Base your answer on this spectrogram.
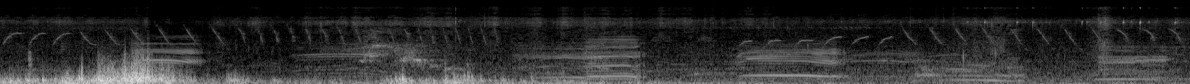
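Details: Cattle calling in a group of cows described as making strange sounds: several low, drawn-out moos with rich stacked harmonics, some rising and falling, overlapping one another, with a loud low rumble near the start and faint background music.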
